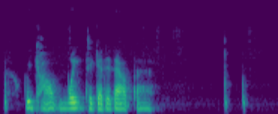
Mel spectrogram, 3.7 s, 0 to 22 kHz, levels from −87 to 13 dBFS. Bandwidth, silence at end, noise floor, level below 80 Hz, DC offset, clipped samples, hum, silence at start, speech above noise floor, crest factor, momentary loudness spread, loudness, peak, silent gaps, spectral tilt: 6.6 kHz; 0.45 s; -79 dBFS; -72 dBFS; under 0.1%; under 0.1%; none; 0.05 s; 56 dB; 20 dB; 23 LU; -24 LUFS; -6 dBFS; none; -9.5 dB/octave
